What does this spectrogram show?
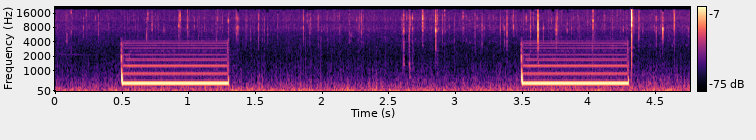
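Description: A phone ringing twice on the line as someone calls a contact's number: two steady electronic ringback tones about three seconds apart, each lasting under a second, over a faint hissy background with no voices, before the call is answered.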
